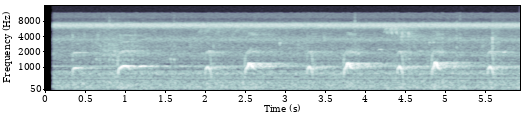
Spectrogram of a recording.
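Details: Chestnut-winged cuckoo at a small waterhole in a dry stream bed during the dry season, Phnom Prich Wildlife Sanctuary, Mondulkiri, Cambodia; upslurred whistled notes repeated roughly once a second, some paired, over a steady high insect drone.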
